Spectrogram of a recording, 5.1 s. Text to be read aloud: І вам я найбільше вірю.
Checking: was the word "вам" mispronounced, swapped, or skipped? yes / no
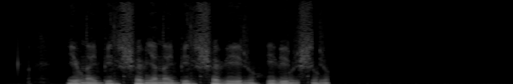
yes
